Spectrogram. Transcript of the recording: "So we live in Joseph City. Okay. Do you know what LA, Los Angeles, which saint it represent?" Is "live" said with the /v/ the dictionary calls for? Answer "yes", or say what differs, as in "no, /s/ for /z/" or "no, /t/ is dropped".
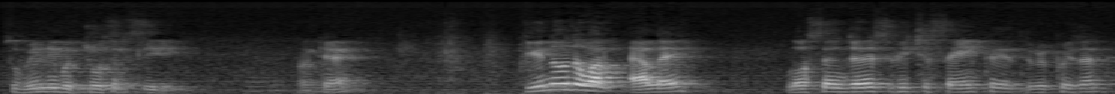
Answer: no, /w/ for /v/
